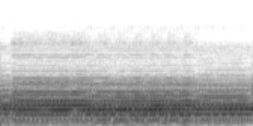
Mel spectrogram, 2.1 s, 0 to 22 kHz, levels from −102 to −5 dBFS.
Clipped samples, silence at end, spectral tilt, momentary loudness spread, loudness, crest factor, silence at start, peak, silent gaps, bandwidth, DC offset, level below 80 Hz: under 0.1%; 0 s; -9.5 dB/octave; 2 LU; -34 LUFS; 12 dB; 0 s; -22 dBFS; none; 6.6 kHz; under 0.1%; -64 dBFS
